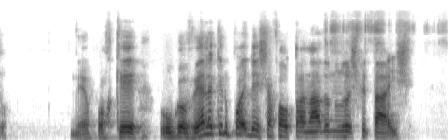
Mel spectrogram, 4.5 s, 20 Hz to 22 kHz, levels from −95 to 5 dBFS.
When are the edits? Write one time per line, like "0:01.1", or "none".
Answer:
none

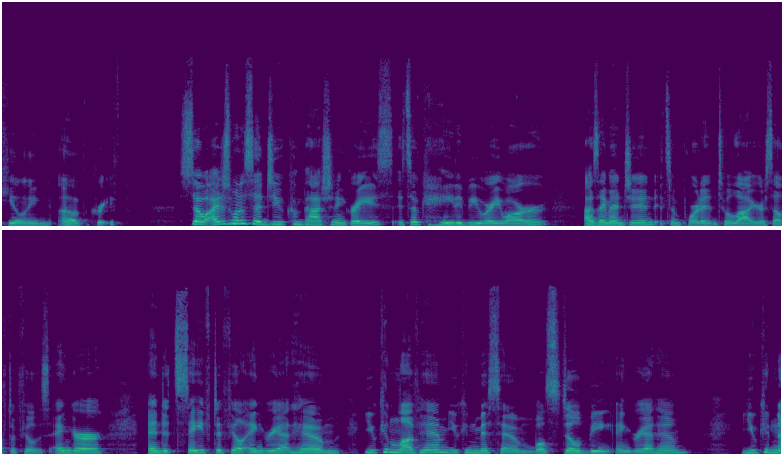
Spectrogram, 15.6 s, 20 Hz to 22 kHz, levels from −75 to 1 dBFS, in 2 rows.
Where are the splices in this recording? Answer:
0:06.6

